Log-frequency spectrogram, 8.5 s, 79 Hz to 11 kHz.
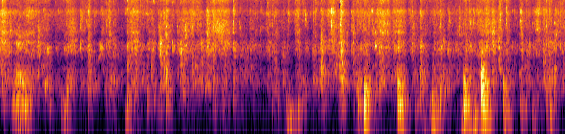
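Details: Fighting Alabai pups, Fawn Alpha and Tiger, in winter 2023: deep gruff growls come in uneven bursts, louder and denser in the second half, mixed with huffing breaths and shuffling indoors.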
